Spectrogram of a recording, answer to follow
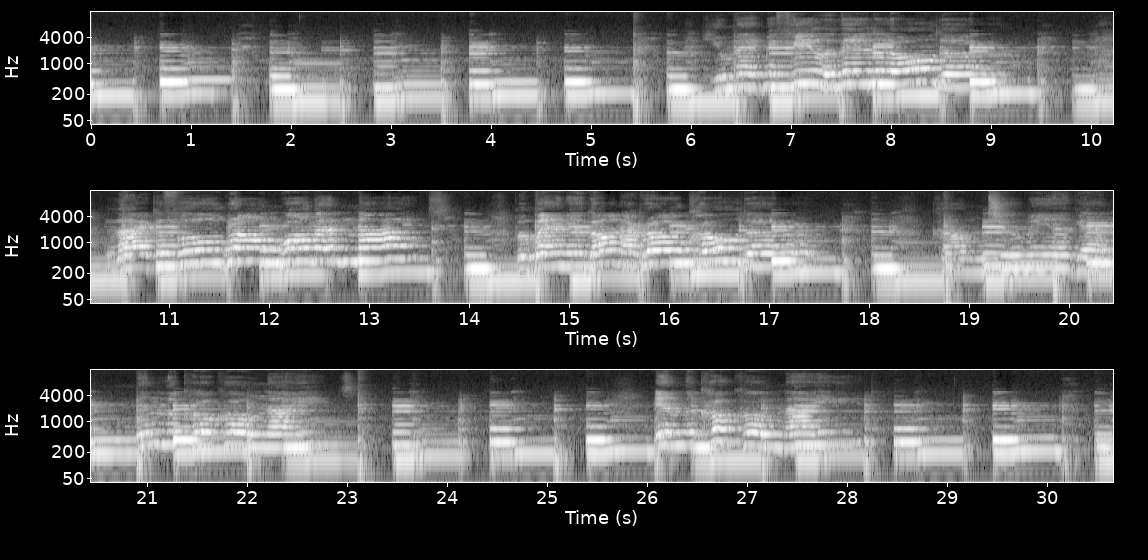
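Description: Acoustic guitar playing a repeating picked accompaniment, with a woman singing over it in several separate phrases.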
